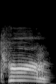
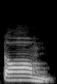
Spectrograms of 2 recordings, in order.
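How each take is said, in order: First: The T has a puff of air. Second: The T has no puff of air. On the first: The speaker calls it right. "था की sound आएगी इसके अंदर" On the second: The speaker calls it wrong. "So it's not टॉम"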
